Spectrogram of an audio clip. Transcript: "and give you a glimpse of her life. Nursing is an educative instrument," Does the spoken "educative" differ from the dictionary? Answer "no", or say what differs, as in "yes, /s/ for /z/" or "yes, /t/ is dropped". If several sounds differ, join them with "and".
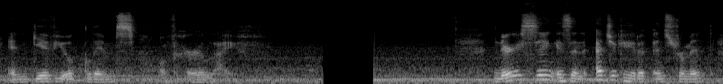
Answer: no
